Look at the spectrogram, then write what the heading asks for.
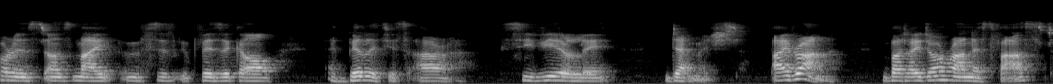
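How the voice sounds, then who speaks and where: A woman with a Polish accent talks at a very slow pace with long, frequent pauses. Her fairly low voice carries vocal fry and fairly even intonation. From Poland. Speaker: neuroscientist and memoir author. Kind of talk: interview.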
